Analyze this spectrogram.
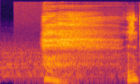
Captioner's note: sigh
